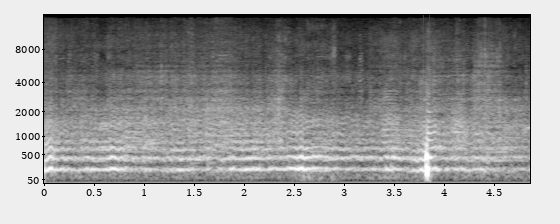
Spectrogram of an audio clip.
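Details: Steady low hum of many stingless bees at a bee farm, the buzzing even and wavering slightly in pitch, broken by one sharp click near the end.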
